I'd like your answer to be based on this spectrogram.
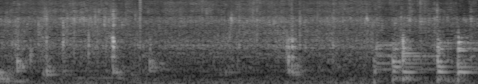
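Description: Green chillies frying in a pan, with a steady crackling sizzle and a few spoon scrapes and clicks close by, no voices.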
